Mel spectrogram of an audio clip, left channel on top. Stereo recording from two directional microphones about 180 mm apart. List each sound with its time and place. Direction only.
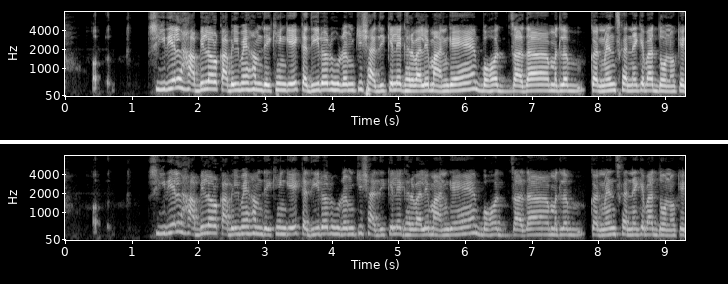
0.3 s chewing: 45° left (ahead or behind)
1.3 s speech: 45° left (ahead or behind)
